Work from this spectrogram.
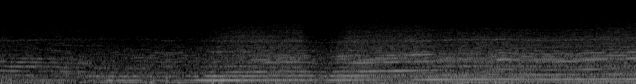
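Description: A GT3 race car in the Le Mans Ultimate sim drives the bumpy Sebring circuit, its engine droning steadily with rising and shifting harmonic tones as it accelerates, loud and continuous with no talk.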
